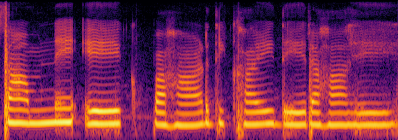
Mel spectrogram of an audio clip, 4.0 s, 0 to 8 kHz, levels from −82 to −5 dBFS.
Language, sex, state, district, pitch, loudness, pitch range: Hindi, female, Madhya Pradesh, Dhar, 230 Hz, -15 LUFS, 220-250 Hz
